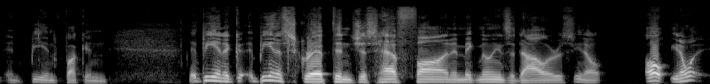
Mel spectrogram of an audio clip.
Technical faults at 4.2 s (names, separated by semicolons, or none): hard clipping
